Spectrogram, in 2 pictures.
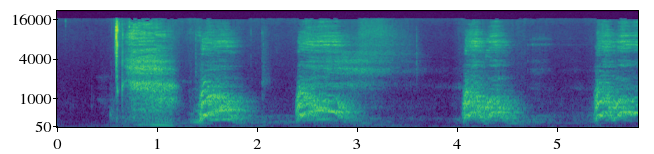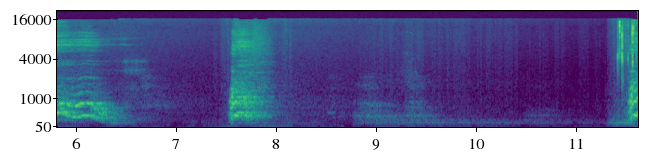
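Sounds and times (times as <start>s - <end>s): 
dog barking sharply at a bigger dog in a park: 1.3s - 3.1s, 4.0s - 9.6s, 11.5s - 11.6s.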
